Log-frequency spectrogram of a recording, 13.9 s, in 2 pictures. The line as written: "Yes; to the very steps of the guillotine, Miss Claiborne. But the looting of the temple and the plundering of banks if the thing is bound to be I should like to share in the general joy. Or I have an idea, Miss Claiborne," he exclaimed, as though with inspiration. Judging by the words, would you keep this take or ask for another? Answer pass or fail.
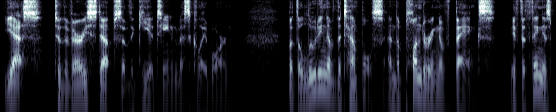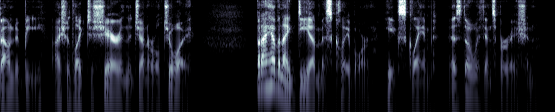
fail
